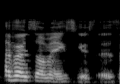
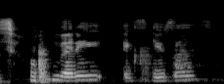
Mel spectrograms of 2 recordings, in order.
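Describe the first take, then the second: First: Said in the usual way. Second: Laughing. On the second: Real, not acted. Laughing then repeats plainly.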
